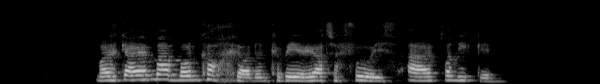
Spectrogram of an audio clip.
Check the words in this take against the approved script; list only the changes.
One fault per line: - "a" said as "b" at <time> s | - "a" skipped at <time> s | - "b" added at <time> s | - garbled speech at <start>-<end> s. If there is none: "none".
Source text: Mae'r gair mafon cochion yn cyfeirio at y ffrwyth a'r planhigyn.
none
